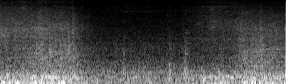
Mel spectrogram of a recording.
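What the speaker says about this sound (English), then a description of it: "the night train coming through!" A night train rolls along its rails with a steady, close rumble and rhythmic clatter of wheels, broadband and continuous throughout, with no voices.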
